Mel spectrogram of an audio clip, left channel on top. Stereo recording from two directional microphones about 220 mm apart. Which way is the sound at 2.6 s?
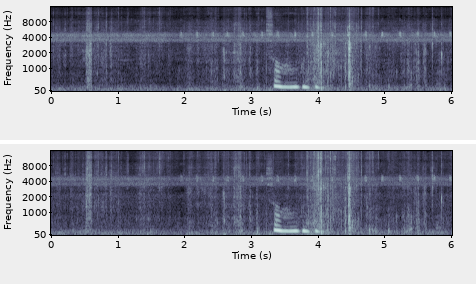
30° right (ahead or behind).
